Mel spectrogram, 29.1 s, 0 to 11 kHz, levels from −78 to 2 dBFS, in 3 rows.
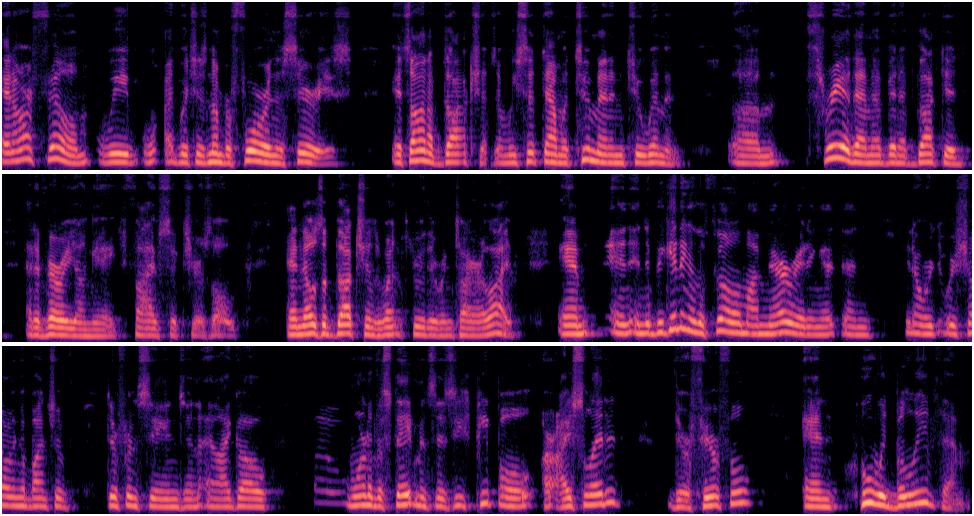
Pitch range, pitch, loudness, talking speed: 150-180 Hz, 165 Hz, -22 LUFS, 185 wpm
